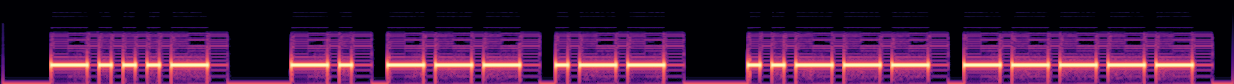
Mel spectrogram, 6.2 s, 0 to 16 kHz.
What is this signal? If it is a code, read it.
Morse code, heard as a keyed tone, about 20 wpm, 750 Hz. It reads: <BT> NOW 20
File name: Archive / 20 WPM / 20WPM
